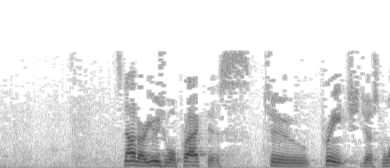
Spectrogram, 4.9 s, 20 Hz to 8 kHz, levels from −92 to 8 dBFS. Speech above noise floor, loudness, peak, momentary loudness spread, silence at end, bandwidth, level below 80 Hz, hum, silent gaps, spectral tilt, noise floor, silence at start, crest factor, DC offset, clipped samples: 28 dB; -28 LUFS; -12 dBFS; 17 LU; 0 s; 5.8 kHz; -56 dBFS; none; none; -10.5 dB/octave; -55 dBFS; 0.95 s; 16 dB; under 0.1%; under 0.1%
